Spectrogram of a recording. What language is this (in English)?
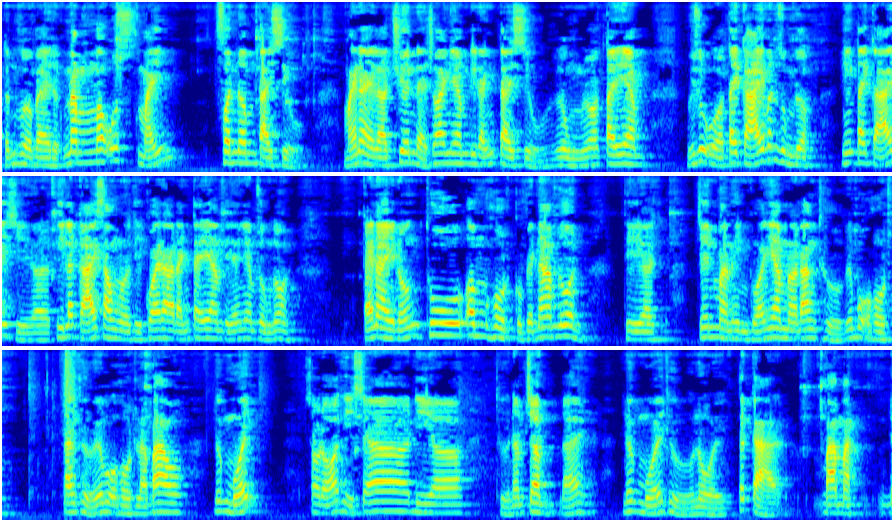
Vietnamese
